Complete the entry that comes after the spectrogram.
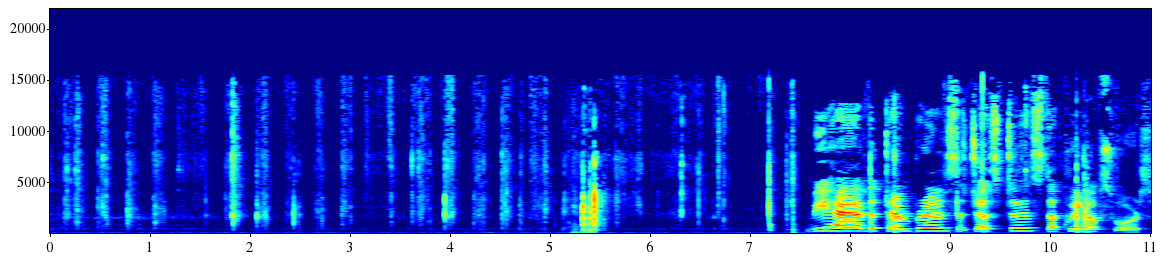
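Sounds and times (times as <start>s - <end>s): cards being shuffled: 0.0s - 7.5s.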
